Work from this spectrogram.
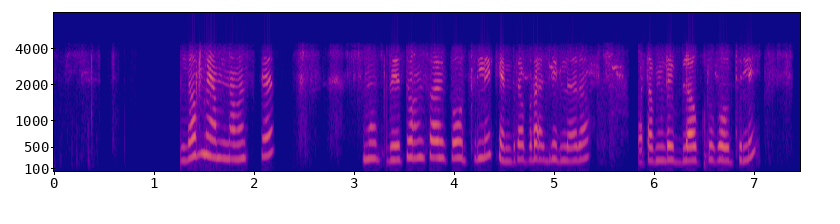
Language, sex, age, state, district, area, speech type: Odia, female, 18-30, Odisha, Kendrapara, urban, conversation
